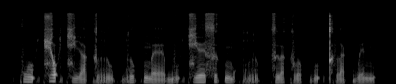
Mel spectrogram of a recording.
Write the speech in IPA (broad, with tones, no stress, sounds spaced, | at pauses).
k w u˦˥ ʔ t͡ɕ ɔ˥˩ ʔ t͡ɕ i˩˦ a̯ k r uː˨˩ p̚ r u˦˥ k̚ m ɛː˩˦ b u˨˩ ʔ t͡ɕ eː˥˩ s ɯ˥˩ k̚ m o˨˩ k̚ r u˨˩ k̚ s ɯ˧ a̯ k l o˨˩ k̚ w u˨˩ ʔ kʰ l a˨˩ k̚ w e˧ n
